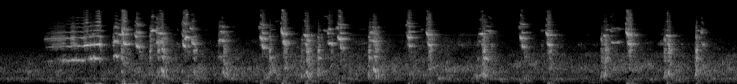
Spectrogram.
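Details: Peregrine falcons at a nest site in Melbourne's central business district, Australia, recorded 4 October 2020 at 9:29 in the morning; a rapid series of harsh, grating, broadband squawks, about eighteen notes in seven seconds at an uneven rhythm.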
